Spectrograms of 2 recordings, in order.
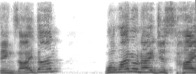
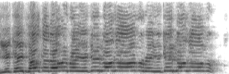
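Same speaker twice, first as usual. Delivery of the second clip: very high, mock whiny, sarcastic nagging voice; 12 semitones higher, 4 dB louder than usual. Mocking how another speaker keeps complaining: mocking imitation of someone. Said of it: "how stupid she sounds when she's".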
